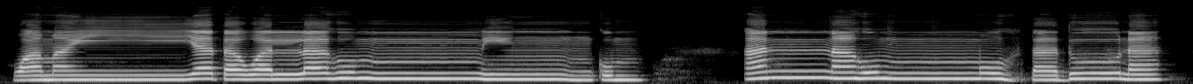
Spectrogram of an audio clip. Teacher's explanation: Apabila mim sukun bertemu dengan huruf mim, cara membacanya, mim pertama diidghamkan atau dimasukkan ke dalam mim kedua dengan gunnah yang dipanjangkan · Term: Idgham mimi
